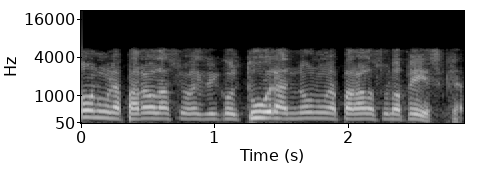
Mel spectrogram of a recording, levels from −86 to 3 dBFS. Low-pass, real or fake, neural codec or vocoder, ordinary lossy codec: 5.4 kHz; fake; codec, 16 kHz, 16 kbps, FreqCodec, smaller model; Opus, 32 kbps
